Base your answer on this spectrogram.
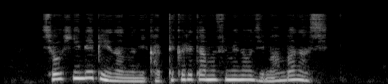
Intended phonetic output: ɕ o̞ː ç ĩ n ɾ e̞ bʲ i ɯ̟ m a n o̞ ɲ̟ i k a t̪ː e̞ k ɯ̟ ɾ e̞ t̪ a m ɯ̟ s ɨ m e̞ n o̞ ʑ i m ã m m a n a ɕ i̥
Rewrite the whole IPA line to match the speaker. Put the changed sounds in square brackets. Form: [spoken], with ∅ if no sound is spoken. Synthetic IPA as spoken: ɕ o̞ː ç ĩ n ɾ e̞ bʲ i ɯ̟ [n] a n o̞ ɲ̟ i k a t̪ː e̞ k ɯ̟ ɾ e̞ t̪ a m ɯ̟ s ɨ m e̞ n o̞ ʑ i m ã m [b] a n a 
